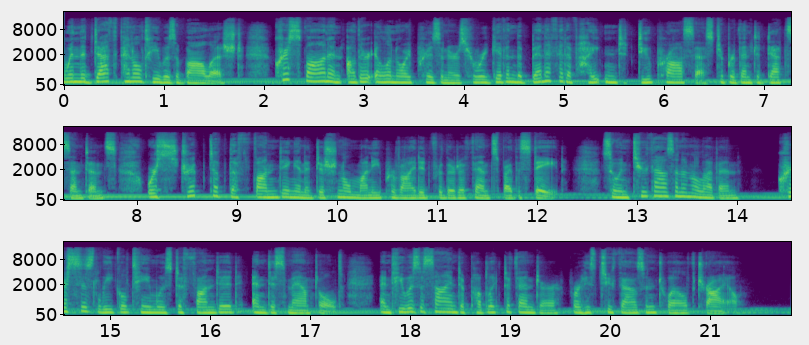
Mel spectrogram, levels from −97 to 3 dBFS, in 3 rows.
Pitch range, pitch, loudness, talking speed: 145-185 Hz, 160 Hz, -20 LUFS, 170 wpm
